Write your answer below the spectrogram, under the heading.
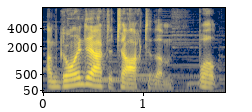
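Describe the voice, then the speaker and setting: A man's voice: mid-range voice, sing-song, brisk. A man reading visual novel text aloud as a streamer, dropping in wry, joking, sweary casual asides. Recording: background music under voice. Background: music with guitar.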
